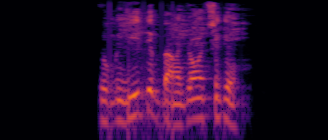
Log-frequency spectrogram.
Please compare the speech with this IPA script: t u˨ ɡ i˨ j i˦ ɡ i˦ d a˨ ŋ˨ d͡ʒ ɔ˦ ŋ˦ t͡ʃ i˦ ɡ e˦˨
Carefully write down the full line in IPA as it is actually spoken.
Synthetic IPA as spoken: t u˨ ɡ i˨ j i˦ d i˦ b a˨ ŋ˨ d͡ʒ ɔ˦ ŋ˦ t͡ʃ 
